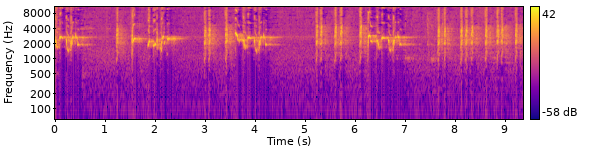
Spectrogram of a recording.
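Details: White-eared bulbul delivering repeated short slurred whistles, each set off by crisp clicking notes, in bursts separated by brief pauses.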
